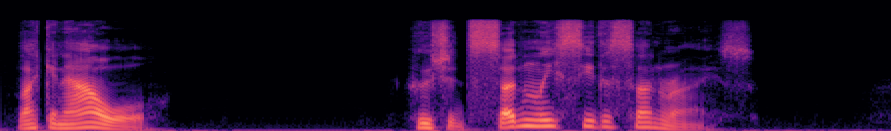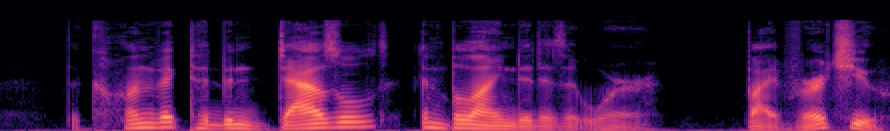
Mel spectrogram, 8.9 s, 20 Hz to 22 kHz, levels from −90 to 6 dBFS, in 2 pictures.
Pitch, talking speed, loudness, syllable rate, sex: 110 Hz, 150 wpm, -22 LUFS, 4.8 syllables/s, male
